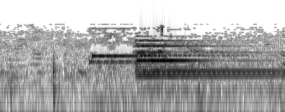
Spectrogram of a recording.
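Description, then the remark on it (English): Church bells ring out in two overlapping strikes, their bright tones sustaining and slowly fading, with faint background noise and murmuring beneath them. “Why do I hear church bells?”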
